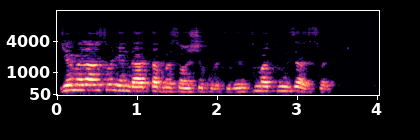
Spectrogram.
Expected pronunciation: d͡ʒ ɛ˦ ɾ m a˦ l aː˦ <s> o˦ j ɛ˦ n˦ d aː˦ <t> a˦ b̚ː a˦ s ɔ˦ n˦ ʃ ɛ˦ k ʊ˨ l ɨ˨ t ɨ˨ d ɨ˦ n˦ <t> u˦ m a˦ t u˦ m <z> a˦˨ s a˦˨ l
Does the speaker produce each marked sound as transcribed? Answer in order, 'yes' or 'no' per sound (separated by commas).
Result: yes, yes, yes, yes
